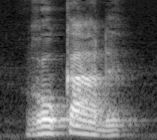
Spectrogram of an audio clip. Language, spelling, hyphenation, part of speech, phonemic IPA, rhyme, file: Dutch, rokade, ro‧ka‧de, noun, /ˌroːˈkaː.də/, -aːdə, Nl-rokade.ogg
- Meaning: castling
